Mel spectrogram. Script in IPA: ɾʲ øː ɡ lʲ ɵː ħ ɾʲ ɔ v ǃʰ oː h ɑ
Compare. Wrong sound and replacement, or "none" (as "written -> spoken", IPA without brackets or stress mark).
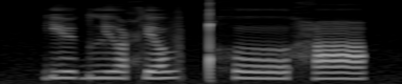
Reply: ɵː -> oː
